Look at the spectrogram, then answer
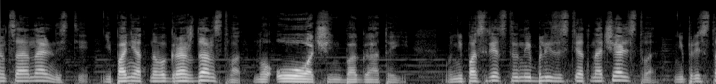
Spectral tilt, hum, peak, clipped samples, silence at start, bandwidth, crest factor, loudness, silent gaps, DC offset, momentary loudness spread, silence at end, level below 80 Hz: -6 dB/octave; none; 0 dBFS; under 0.1%; 0 s; 13 kHz; 18 dB; -18 LUFS; none; under 0.1%; 18 LU; 0 s; -44 dBFS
